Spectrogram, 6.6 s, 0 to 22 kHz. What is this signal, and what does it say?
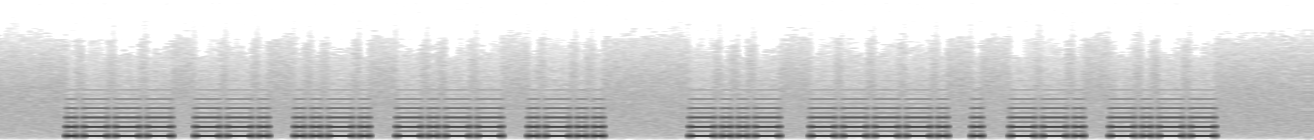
Morse code, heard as a keyed tone, hand-sent with a paddle, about 29 wpm, 720 Hz. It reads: JGFYL X9EGY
